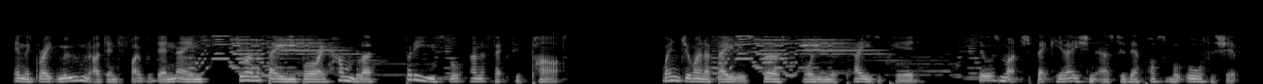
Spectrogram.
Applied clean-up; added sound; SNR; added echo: classical method Wiener filter.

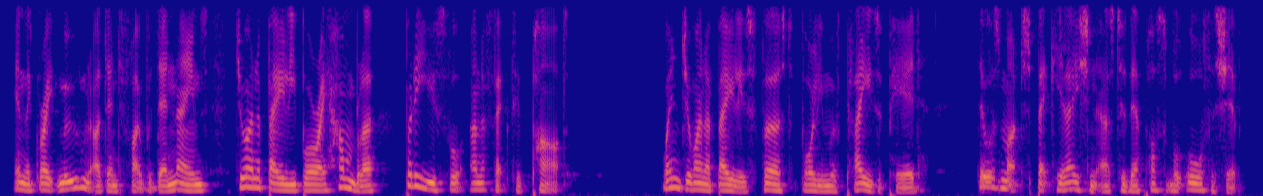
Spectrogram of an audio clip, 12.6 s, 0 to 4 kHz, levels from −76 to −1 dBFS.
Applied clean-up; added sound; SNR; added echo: none; none; none; none.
